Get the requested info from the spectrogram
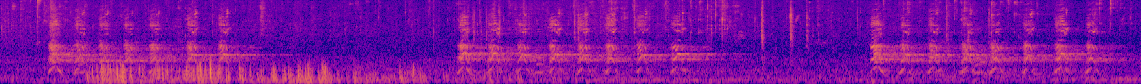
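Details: Dog caught in a nuisance barking episode: three bouts of rapid, sharp repeated barks, each lasting a few seconds, with a loud low rumbling noise beneath the first bout.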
